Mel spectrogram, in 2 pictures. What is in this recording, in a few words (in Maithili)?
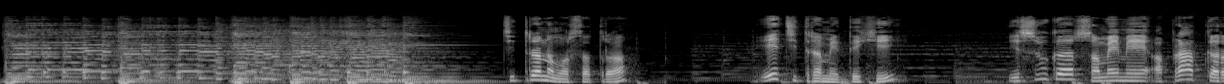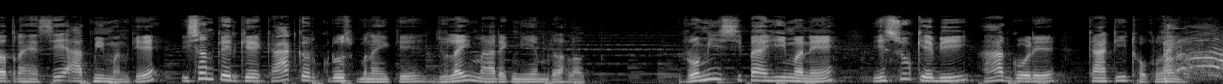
good news maithili, nt drama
